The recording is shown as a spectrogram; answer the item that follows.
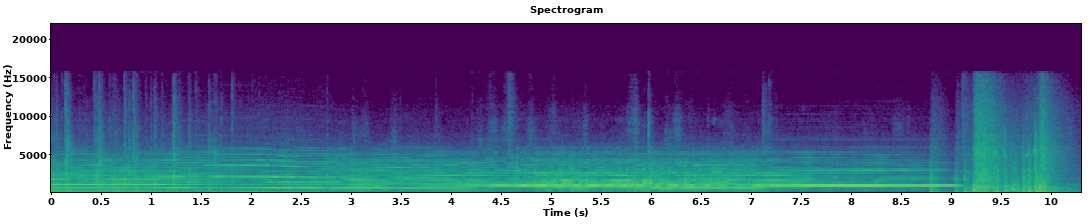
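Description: Amplified electric guitars and bass holding their last notes as long sustained tones that drift slightly down in pitch. About nine seconds in the tones cut off and a short burst of crackling noise follows.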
